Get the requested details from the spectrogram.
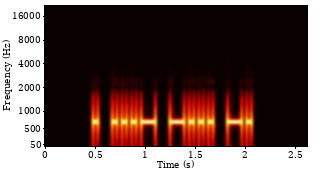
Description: Morse code, heard as a keyed tone, about 25 wpm, 700 Hz. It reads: EVBN
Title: All Cut Numbers - 4-Digit 25wpm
